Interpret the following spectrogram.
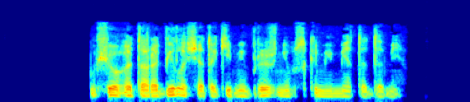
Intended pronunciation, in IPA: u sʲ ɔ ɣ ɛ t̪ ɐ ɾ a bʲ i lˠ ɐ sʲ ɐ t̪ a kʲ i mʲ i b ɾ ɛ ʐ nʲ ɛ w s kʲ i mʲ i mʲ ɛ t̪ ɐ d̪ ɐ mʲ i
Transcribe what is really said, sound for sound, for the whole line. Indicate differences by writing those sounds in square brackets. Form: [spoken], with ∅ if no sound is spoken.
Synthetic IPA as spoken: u sʲ ɔ ɣ ɛ t̪ ɐ ɾ a bʲ i lˠ ɐ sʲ ɐ t̪ a kʲ i mʲ i b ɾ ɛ ʐ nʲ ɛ w s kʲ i mʲ i mʲ ɛ t̪ ɐ d̪ ɐ mʲ i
